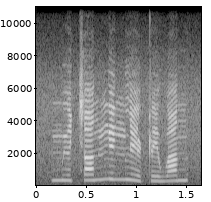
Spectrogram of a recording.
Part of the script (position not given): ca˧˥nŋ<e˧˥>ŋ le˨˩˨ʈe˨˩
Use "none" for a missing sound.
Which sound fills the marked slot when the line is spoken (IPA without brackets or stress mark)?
e˧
